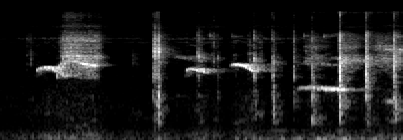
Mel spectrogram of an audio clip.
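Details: White-rumped shama song, softer and set further back: thin high whistles and sharp chips with brief rising notes, broken by short gaps, over a faint low hum.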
